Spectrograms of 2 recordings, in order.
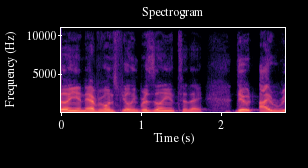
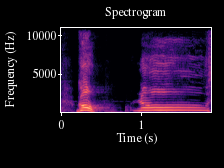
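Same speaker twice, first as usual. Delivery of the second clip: very high, loud commentator yell, not drawn out; 6 dB louder than usual. Commentating a Brazil match as a cross comes in, yelling. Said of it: "Sorry for yelling goal".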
